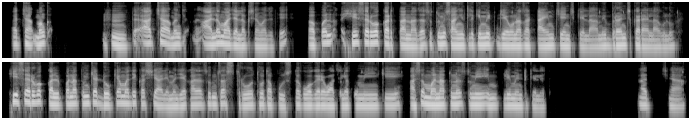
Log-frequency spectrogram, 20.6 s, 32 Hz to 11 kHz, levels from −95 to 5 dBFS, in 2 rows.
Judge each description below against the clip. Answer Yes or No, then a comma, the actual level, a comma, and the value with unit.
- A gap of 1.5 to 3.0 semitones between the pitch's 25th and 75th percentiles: Yes, narrow, 2.6 semitones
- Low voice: Yes, low, 130 Hz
